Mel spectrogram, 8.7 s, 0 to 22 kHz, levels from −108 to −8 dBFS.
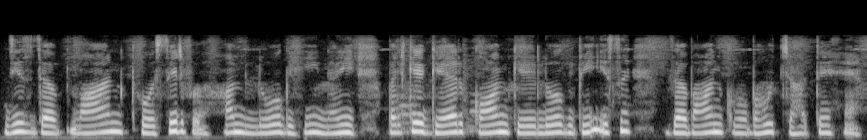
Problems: none marked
